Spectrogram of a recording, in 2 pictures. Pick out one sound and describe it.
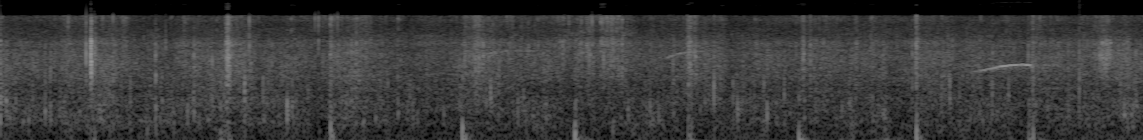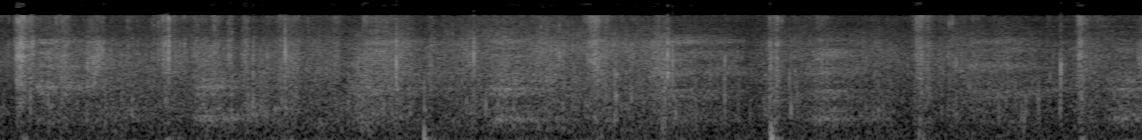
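Footsteps crunch on dry leaves along a forest trail.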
